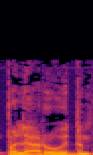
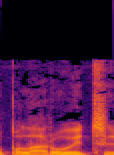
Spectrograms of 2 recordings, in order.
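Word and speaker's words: Polaroid: Если мы будем произносить это на, скажем так, английский или европейский манер, то слово должно звучать как «поляроид». Но я сам произношу «полароид», в моей жизни это слово вошло именно в таком форме,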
